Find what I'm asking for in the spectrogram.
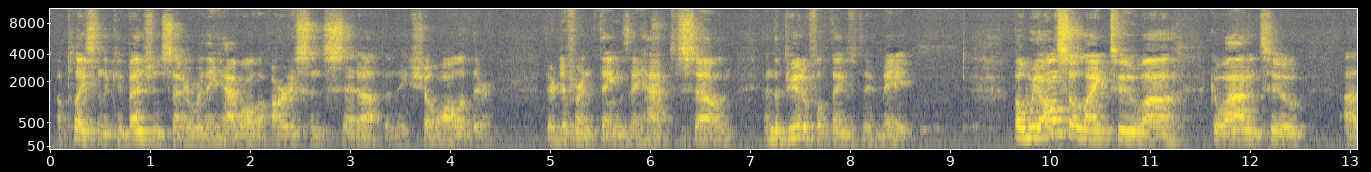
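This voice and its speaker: A man's voice: medium pitch, sharp tone. A man preaching a sermon as pastor, talking conversationally and acting out the lines he quotes. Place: church sanctuary. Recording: roomy church sound from a distant mic.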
